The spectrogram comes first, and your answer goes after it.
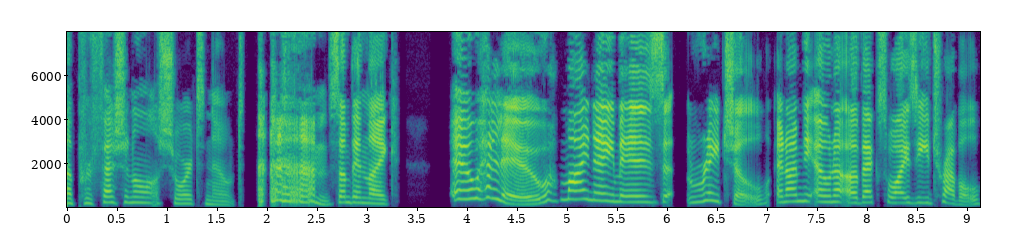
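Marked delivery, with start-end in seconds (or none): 3.9-9.1 put-on British accent laid on for show, pitched up. Drafting a professional short email note, british accent. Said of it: "We're not going to do the British accent today. Well, let's do it".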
